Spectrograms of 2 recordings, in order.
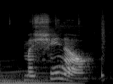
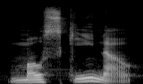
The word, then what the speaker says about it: Moschino: Common mispronunciations. Moschino, Mosquino. Okay. Mosquino. Uh as you can see here, that's you got Snoop Dogg going to wear some of that in the Olympics. They got some weird teddy bear emblem going. Uh they've been rocking Moschino for the last like 40 years. Uh Again, it's known for playful luxury and cartoon-inspired collections referenced in rap. Mosquino, Mushquino. Still might be pronouncing that wrong.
